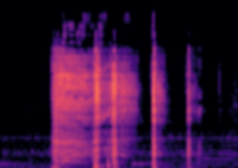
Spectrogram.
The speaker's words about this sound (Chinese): 我这话音刚落，就听到从咱们身后的洞子里头传来几声咳嗽声。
